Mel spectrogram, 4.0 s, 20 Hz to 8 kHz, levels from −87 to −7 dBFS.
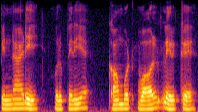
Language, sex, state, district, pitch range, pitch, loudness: Tamil, male, Tamil Nadu, Namakkal, 115-125 Hz, 120 Hz, -14 LUFS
